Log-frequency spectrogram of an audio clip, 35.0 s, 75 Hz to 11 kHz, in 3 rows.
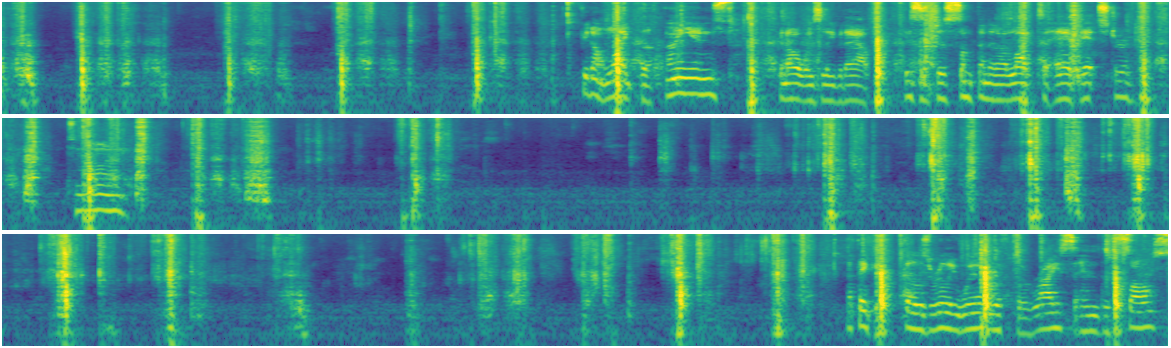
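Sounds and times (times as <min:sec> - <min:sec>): knife slicing on cutting board: 0:00.0 - 0:04.1.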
